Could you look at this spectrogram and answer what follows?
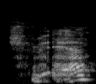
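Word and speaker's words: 雪: The next word, snow, xue. Love it. It's a little hard to pronounce. You have to get this kind of like a dipping tone. So up, down, up, xue.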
